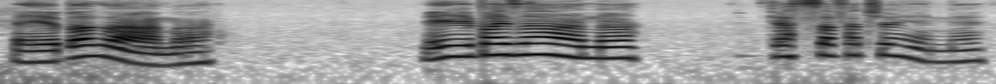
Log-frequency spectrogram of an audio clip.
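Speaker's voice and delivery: slow mock Italian accent, drawn out. Gamer joking about Italians, slow mock Italian accent. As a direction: ham up an Italian street voice. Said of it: "Or something like that".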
